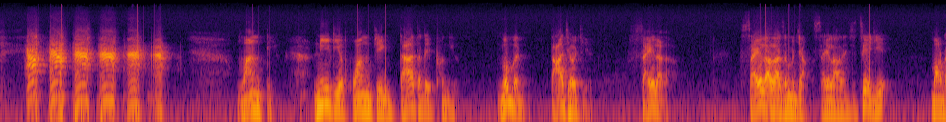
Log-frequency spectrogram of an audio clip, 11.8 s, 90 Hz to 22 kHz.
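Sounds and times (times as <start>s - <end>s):
voice imitating a duck quacking: 0.3s - 2.3s
speech: 3.0s - 8.4s, 9.4s - 11.8s.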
